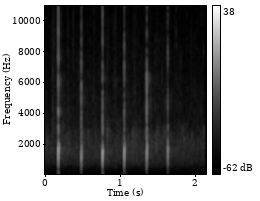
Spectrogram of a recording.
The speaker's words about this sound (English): Can we just give our G2G Vision Worship Team a big, big round of applause?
